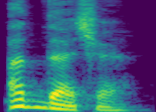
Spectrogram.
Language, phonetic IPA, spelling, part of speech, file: Russian, [ɐˈdːat͡ɕə], отдача, noun, Ru-отдача.ogg
- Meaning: 1. return 2. recoil, kick 3. efficiency, output 4. dropping, casting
